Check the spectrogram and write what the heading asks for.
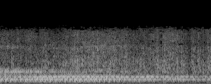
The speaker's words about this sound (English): As their car speeds out of the darkening city, they discuss their assignment together.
